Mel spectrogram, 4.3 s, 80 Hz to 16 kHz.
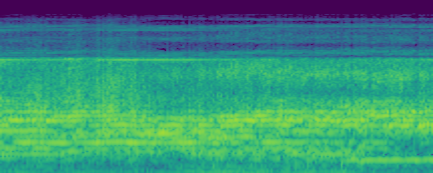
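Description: Shortwave AM broadcast from Bangladesh Betar on 9455 kHz, received through a software-defined radio: music with sustained notes over static and a steady low hum. A note slides in pitch past three seconds in.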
